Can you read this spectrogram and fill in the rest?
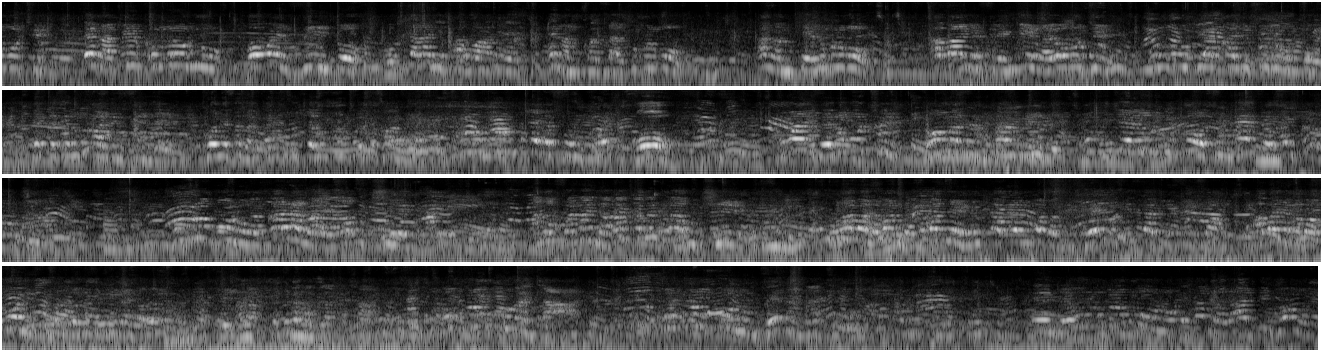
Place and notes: … a few minutes from a long speech by a local pastor…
